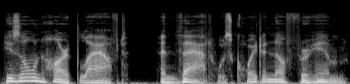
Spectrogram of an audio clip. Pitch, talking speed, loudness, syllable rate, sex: 100 Hz, 190 wpm, -17 LUFS, 4.4 syllables/s, male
